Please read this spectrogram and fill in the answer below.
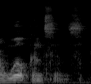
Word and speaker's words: Wilkinson: bright pil I'm sorry there's not Wilson they're Wilkinson's Wilkinson's w I know I was pronouncing it wrong w I lan Wilkins Kinsson's that was also a Wilson shaver way back in the day.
